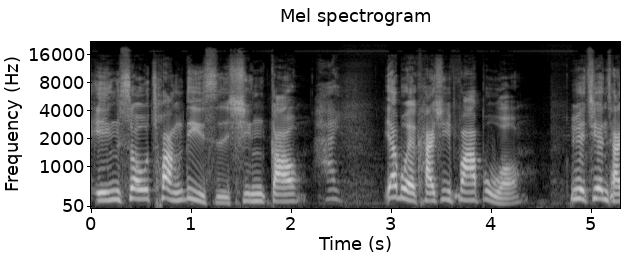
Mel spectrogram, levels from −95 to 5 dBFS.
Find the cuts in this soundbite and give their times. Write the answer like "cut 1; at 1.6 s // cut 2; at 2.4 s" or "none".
none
